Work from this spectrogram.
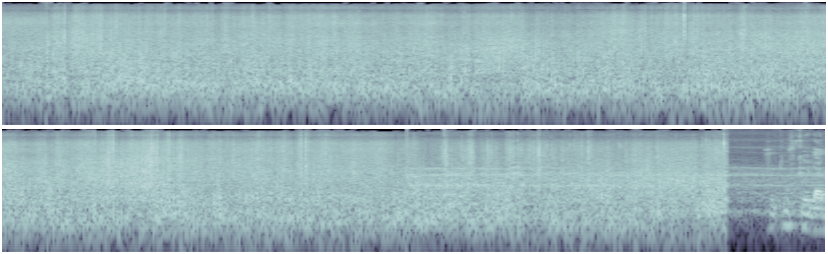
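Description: Sea waves break on a shore in a continuous, loud roar of surf mixed with buffeting wind against the microphone, steady throughout before cutting off abruptly near the end.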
